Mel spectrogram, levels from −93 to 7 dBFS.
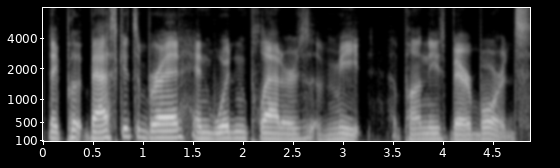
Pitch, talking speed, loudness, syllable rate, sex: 130 Hz, 170 wpm, -18 LUFS, 4.3 syllables/s, male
